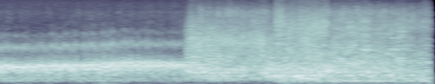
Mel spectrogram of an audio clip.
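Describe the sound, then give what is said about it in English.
Steady rain hisses, then a sudden loud crack of thunder bursts in and rolls on as a dense, rumbling roar for the remaining seconds. “Lisa, this rain is good for our wheat crop.”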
